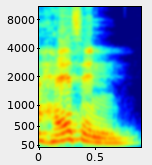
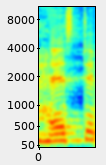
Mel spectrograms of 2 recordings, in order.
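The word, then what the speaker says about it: hasten: इसी तरह हैसन, हैसन, यहाँ हैस्टन नहीं पढ़ेंगे इसलिए कि टी के बाद ई एन है तो ये टी खामोश है यानी साइलेंट है, नहीं पढ़ेंगे।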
